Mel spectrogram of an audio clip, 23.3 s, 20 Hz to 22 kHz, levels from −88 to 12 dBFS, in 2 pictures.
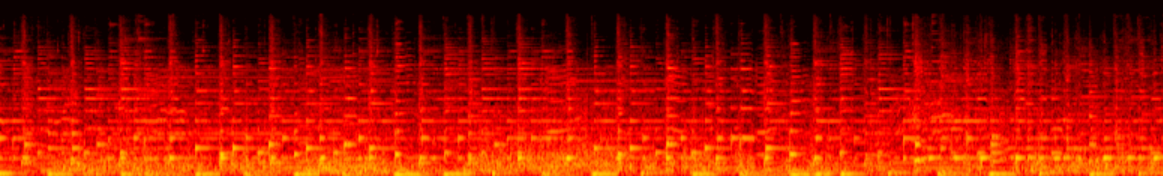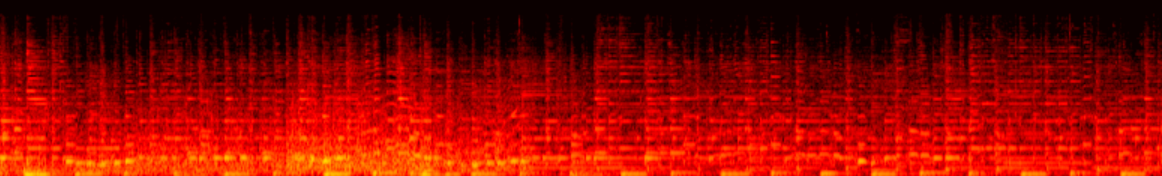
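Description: A stereo channel is likely dropping out, so the mono sum loses half its contribution. From 8.53 to 8.71 s, again from 12.10 to 14.50 s, and from 15.95 s to the end, the level falls abruptly by about 6 dB. Each drop is a sudden step down rather than a fade, and the first two snap back just as sharply. This is one channel dropping out.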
